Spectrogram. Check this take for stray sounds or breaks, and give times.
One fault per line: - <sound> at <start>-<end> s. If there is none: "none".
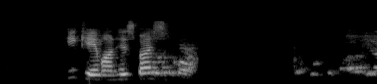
none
